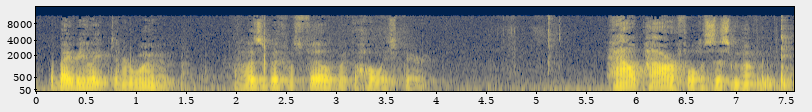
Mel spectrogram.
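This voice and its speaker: A middle-aged television pastor with an Appalachian accent preaches a sermon in a folksy, storytelling style packed with rhetorical questions. His voice is medium-pitched and warm, and the recording has a roomy echo.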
